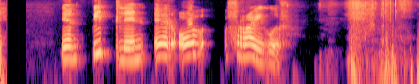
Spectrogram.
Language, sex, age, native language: Icelandic, male, 8, Icelandic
